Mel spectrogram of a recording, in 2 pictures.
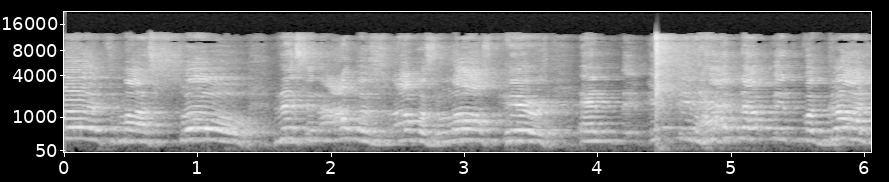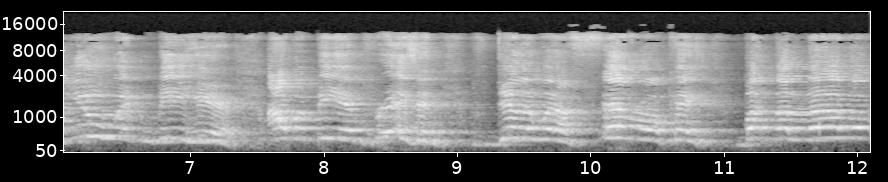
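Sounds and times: man preaching: 0.0s - 12.0s
sharp slap: 4.4s - 4.9s.

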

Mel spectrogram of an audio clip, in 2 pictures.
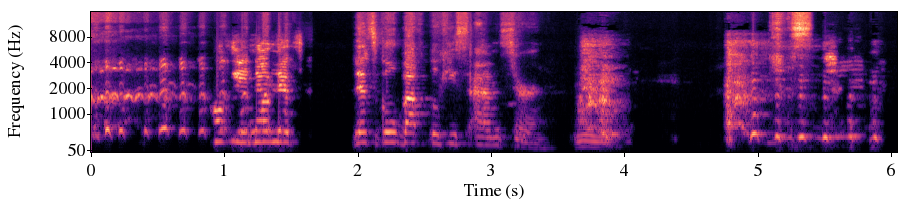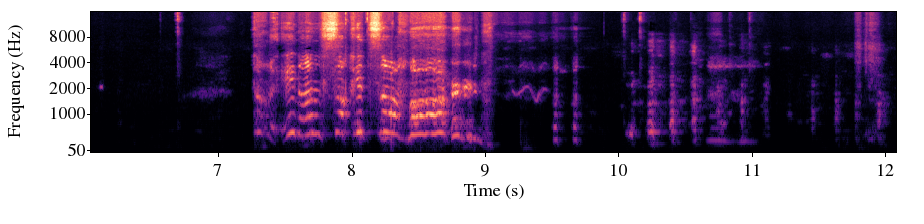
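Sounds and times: people laughing over video call: 0.0s - 1.0s, 4.8s - 6.1s, 9.1s - 12.0s.

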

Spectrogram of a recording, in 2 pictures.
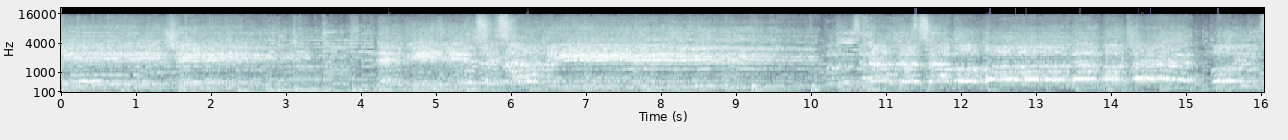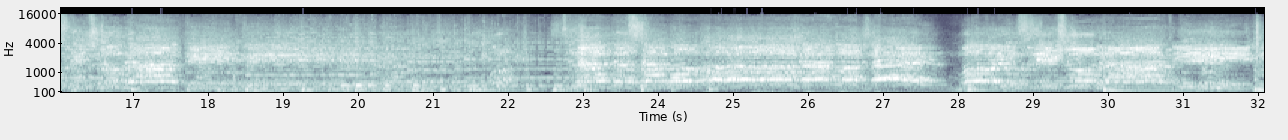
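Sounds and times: voices singing together: 0.0s - 21.6s, 22.4s - 32.0s
plucked double bass: 0.0s - 32.0s
strummed acoustic guitars: 0.0s - 32.0s.

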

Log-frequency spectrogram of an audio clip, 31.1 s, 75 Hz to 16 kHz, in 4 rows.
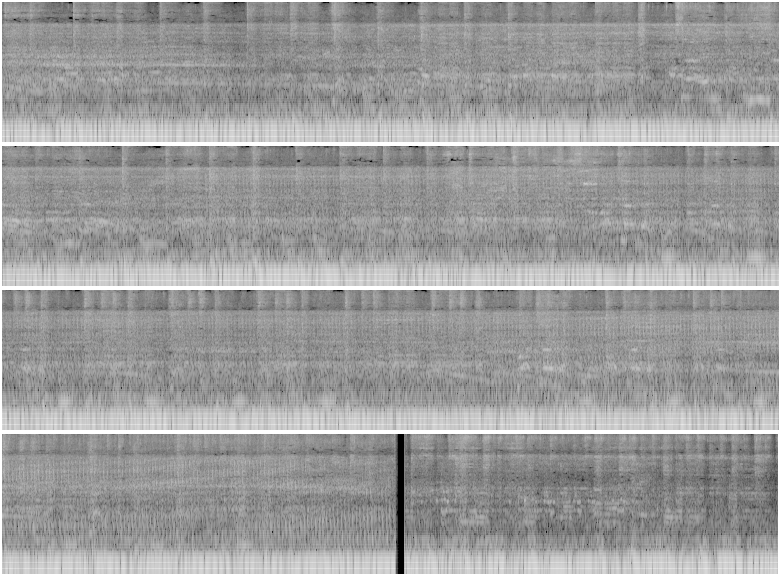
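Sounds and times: dance music with heavy bass: 0.0s - 31.0s.

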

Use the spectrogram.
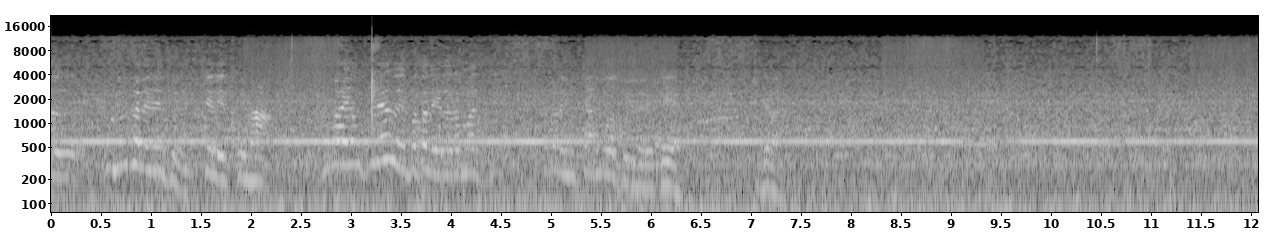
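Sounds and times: constant hum-like tone: 0.0s - 12.0s
drum sieve machine running: 0.0s - 12.0s
water flowing: 0.0s - 12.0s.

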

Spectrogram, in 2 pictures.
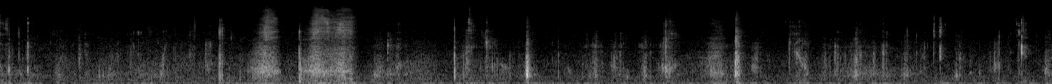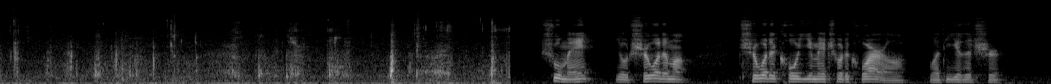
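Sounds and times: person chewing food: 0.0s - 15.6s.

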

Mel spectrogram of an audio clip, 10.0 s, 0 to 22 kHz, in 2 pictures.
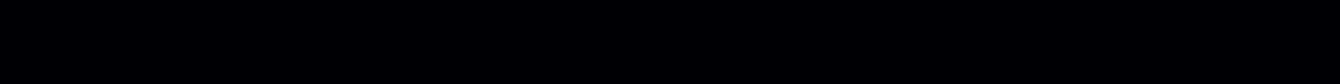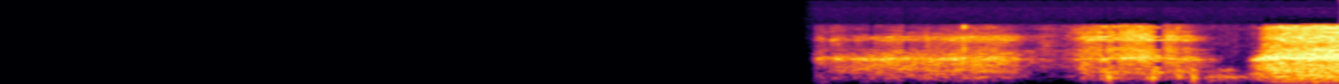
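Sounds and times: breathing close to microphone: 8.1s - 10.0s.

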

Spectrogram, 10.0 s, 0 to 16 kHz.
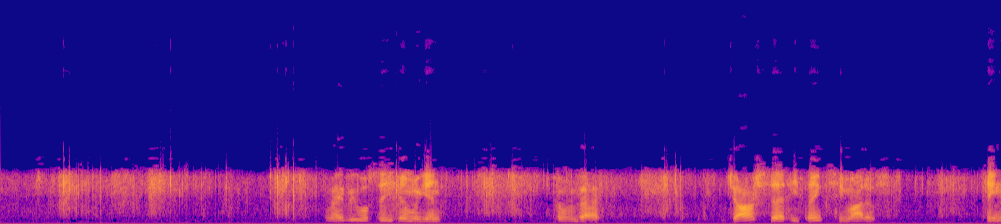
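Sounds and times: brush rustling and crackling: 0.0s - 10.0s.

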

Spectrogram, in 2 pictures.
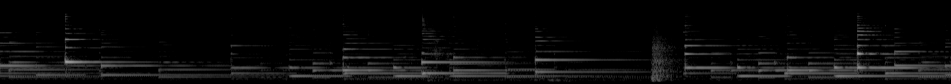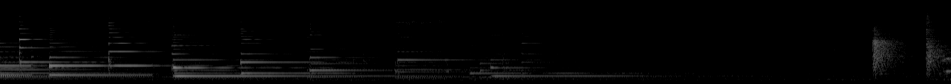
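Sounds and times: solo harp melody: 0.0s - 16.0s.

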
